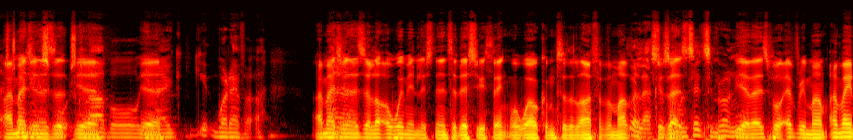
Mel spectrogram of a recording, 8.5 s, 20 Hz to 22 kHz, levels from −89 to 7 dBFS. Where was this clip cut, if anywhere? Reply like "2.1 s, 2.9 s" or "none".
7.2 s

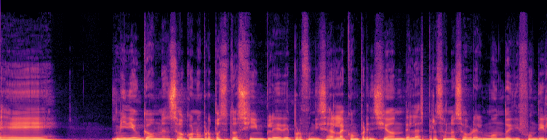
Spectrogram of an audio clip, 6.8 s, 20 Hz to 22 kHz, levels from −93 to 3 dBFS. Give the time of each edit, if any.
1.4 s

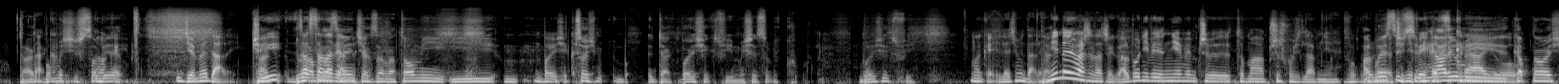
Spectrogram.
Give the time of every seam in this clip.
13.4 s

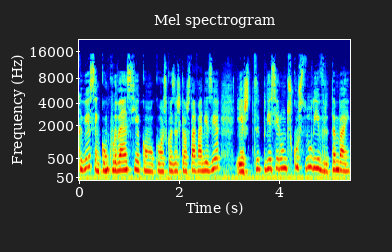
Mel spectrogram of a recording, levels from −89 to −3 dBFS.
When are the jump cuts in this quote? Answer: none

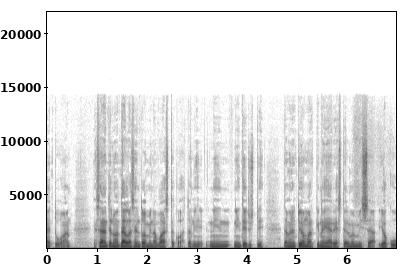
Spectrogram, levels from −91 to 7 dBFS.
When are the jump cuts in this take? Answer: none

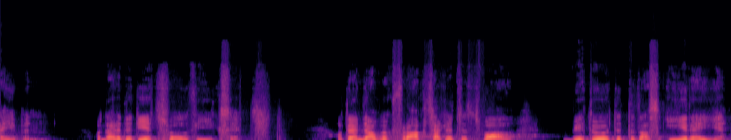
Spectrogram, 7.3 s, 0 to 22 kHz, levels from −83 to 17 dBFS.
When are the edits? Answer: none

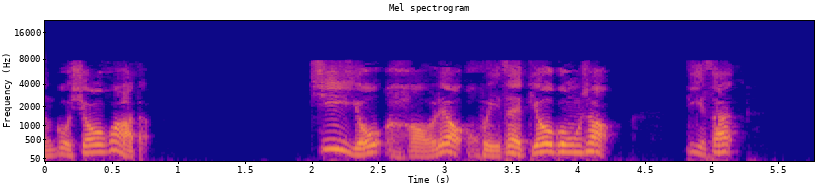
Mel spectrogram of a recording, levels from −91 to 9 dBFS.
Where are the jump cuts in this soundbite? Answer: 1.9 s, 4.7 s

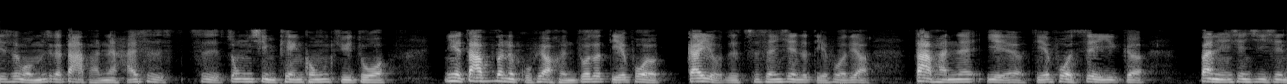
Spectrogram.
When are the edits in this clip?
none

